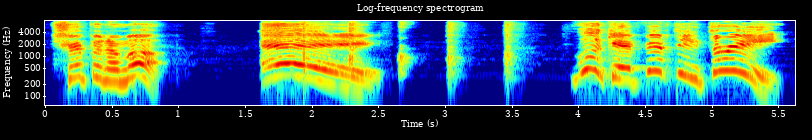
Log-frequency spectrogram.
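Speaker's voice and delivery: high, loud delighted fan; excited cheering. Real, not acted. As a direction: cheer the hustle play. Cheering effort play.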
